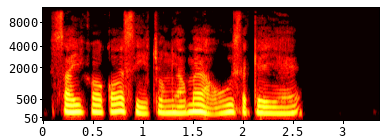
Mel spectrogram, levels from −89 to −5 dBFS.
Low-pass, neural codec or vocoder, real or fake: 10.8 kHz; none; real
